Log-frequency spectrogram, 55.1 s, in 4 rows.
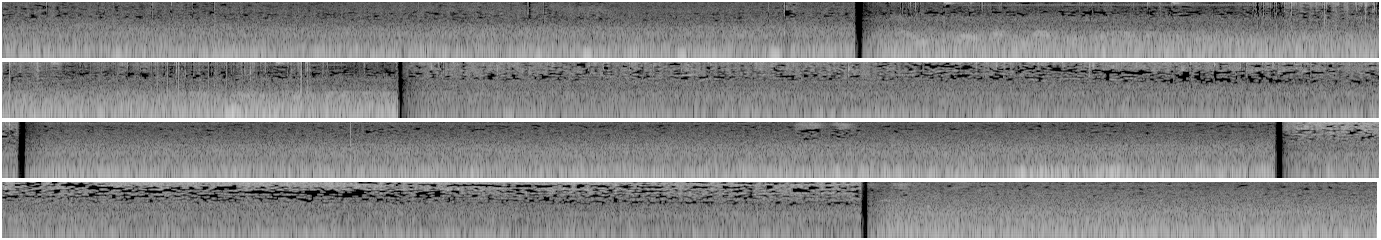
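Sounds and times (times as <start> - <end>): food sizzling on a griddle: 0.0 - 7.8, 8.5 - 27.8, 40.3 - 55.0
faint steady hiss: 0.0 - 55.0.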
